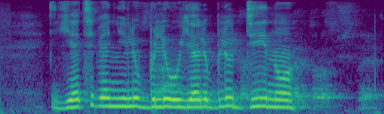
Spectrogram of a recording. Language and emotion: Russian, angry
